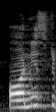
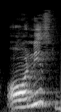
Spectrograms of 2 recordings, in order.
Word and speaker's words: honest: Remember, we say an honest man because honest begins with the vowel sound O as in orange. So we put an before honest. The letter H is silent in the word honest.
